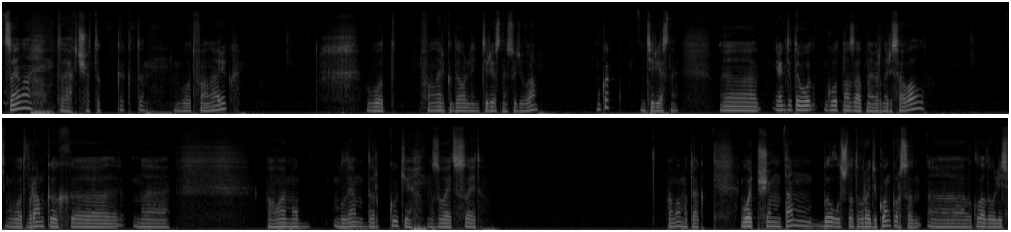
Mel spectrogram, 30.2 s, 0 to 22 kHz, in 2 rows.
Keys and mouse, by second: 0.1 KP_5, 3.2-5.2 middle drag, 6.8-8.5 middle drag, 8.5 right click, 12.1-16.9 middle drag.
